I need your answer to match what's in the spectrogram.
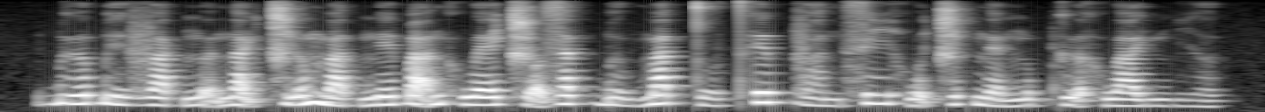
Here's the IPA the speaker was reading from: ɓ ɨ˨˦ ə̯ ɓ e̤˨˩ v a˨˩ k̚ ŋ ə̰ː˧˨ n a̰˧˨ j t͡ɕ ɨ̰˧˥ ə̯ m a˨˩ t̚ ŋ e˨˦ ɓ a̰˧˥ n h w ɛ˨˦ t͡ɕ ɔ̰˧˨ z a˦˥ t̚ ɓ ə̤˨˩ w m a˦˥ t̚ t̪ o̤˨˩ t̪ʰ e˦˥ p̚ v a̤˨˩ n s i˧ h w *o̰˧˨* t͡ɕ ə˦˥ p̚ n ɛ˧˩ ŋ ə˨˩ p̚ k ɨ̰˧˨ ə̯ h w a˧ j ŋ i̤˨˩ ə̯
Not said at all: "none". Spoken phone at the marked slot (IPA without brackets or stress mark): o̰˧˨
